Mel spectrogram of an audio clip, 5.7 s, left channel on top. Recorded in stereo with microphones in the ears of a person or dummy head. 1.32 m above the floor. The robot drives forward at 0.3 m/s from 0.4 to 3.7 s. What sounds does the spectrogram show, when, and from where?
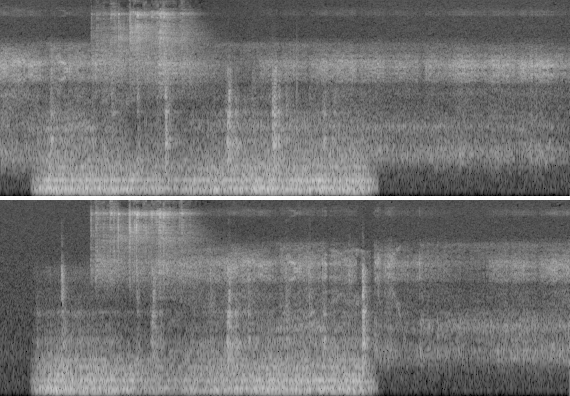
0.9 s a dropped coin: 55° right (ahead or behind), 1.6 m; by 1.9 s 60° right (ahead or behind), 1.5 m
